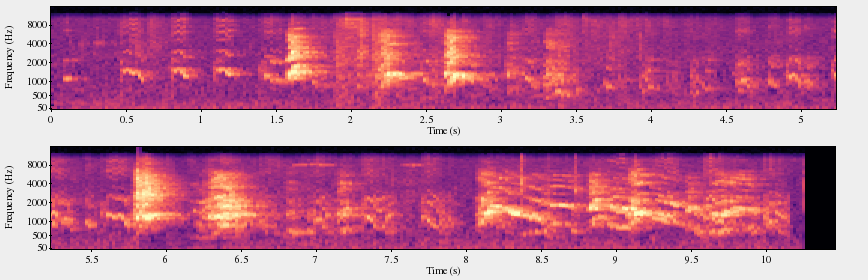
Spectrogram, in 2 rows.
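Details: Several poodle puppies filmed in 2012 yip and whine in loud bursts, sharp squeals clustering every second or two between quieter whimpering, before the sound cuts off abruptly.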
